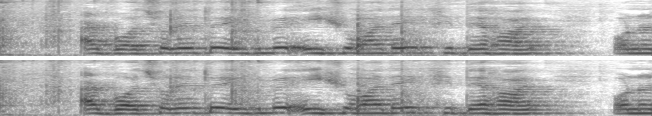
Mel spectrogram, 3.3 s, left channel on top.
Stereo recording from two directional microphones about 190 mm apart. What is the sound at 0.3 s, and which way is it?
Speech, 45° right (ahead or behind).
